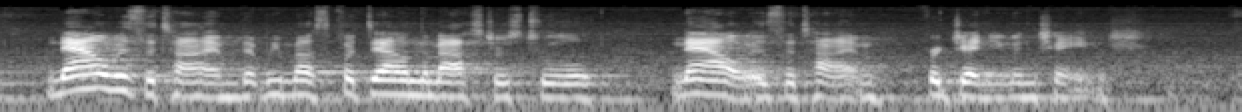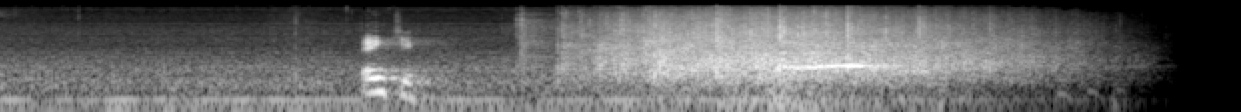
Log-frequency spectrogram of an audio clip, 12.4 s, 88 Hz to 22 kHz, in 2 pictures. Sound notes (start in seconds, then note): 8.8 crowd claps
